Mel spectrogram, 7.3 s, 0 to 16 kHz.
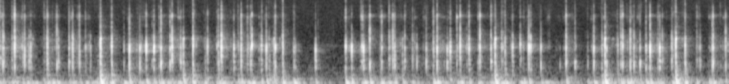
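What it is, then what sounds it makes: Mechanical keyboard with plastic keycaps. Fingertips type in steady, rapid taps on a pink-framed compact mechanical keyboard with thick cream XDA plastic keycaps, linear switches, a polycarbonate plate and a hollow case. Each keystroke is a short, dry clack with a bright click around 2 kHz and a soft low thud underneath, dying away almost instantly. The typing runs continuously apart from a brief lull a little past three seconds.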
